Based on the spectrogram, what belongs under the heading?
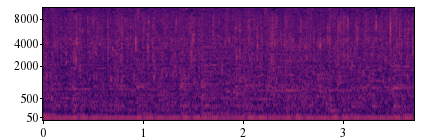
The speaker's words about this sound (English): That is thanks to the Arhelene. It is a magical stone, unearthed centuries ago by the original Lacertaine nomads. It creates a steady stream of water, constantly.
